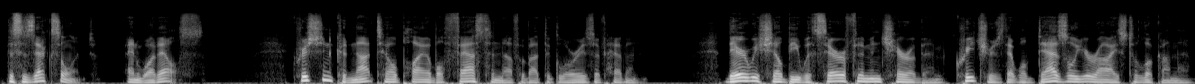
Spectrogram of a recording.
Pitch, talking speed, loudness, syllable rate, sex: 110 Hz, 180 wpm, -19 LUFS, 5.4 syllables/s, male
